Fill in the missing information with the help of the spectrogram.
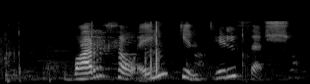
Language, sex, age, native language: Icelandic, male, 9, Icelandic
